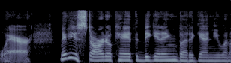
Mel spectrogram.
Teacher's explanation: you get this crackly, froggy kind of sound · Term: vocal fry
